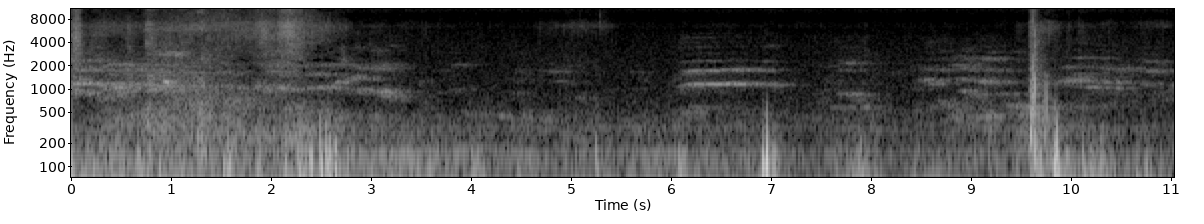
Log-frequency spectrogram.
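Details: Pet cat indoors giving several short, tonal meows in the second half, each a clear harmonic call, separated by quiet gaps and a few sharp knocks and room noise.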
